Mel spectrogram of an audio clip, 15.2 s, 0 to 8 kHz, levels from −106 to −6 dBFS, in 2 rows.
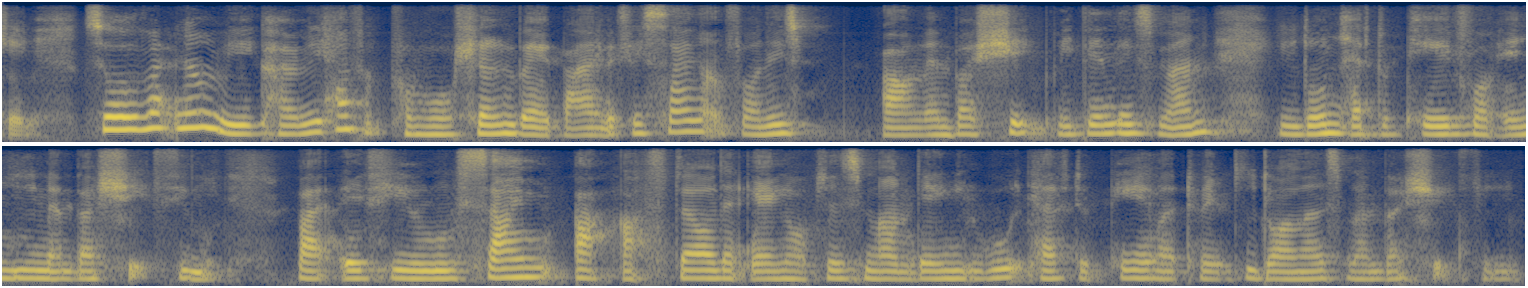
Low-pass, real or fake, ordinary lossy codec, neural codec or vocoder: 7.2 kHz; fake; none; codec, 16 kHz, 1 kbps, FreqCodec, larger model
